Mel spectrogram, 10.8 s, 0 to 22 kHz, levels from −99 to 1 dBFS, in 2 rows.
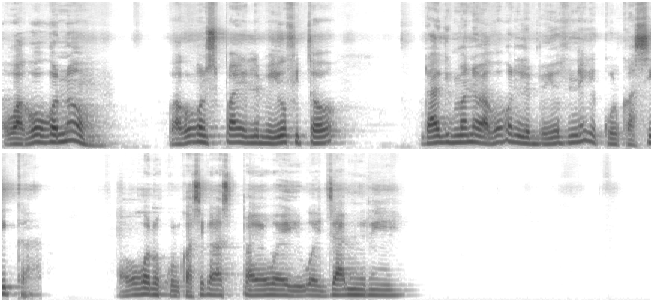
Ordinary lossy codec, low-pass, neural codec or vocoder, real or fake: none; none; none; real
